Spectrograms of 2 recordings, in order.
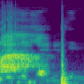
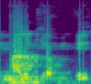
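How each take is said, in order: First: The first vowel of Malik is long. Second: The first vowel of Malik is short. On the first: "kita baca panjang" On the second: "kita baca pendek"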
